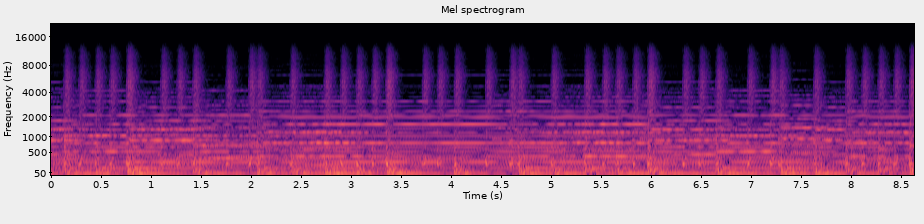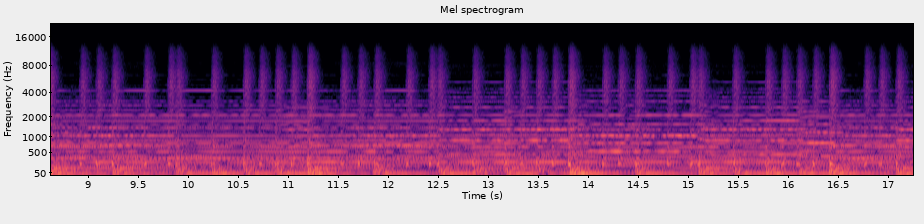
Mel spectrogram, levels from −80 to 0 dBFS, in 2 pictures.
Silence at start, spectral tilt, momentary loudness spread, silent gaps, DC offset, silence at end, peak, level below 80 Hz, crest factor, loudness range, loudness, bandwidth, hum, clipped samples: 0 s; -5 dB/octave; 3 LU; none; under 0.1%; 0 s; -16 dBFS; -36 dBFS; 14 dB; 2 LU; -31 LUFS; 14 kHz; none; under 0.1%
